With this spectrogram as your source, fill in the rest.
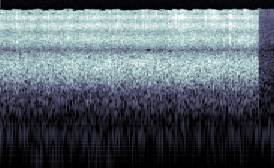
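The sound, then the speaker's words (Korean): A crowd claps in a steady, dense burst of applause offered to God during a worship service, holding at an even level for a couple of seconds, then cutting off abruptly. No one speaks. “우리 하나님께 큰 박수 올려 돌리십시다.”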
